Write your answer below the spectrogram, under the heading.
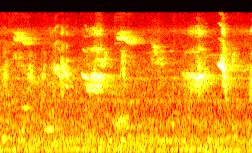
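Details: Morning birdsong with a few high chirps and squeaky notes scattered through a short stretch, fairly soft against light background hiss.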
